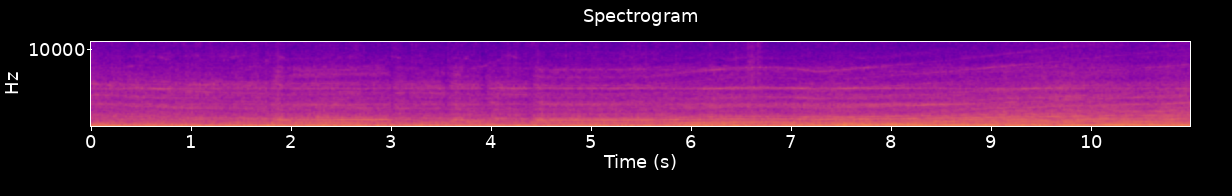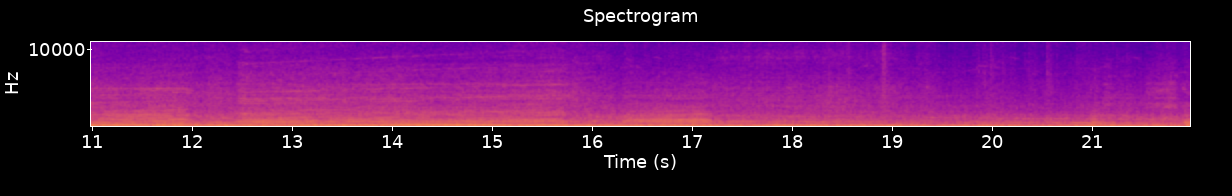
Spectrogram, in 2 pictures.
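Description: Racing Volvo 544's four-cylinder engine heard from inside the cabin while it is driven hard, the revs climbing and dropping, with short breaks in the note about 12 and 16 seconds in.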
